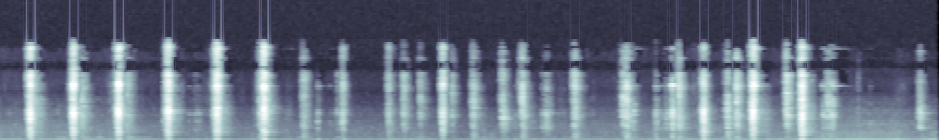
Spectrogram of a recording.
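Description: Hammer striking steel wheel studs in a brake drum hub, driving them into the flange: sharp metal blows about two a second at first, then lighter, quicker taps. A short steady-pitched call near the end.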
